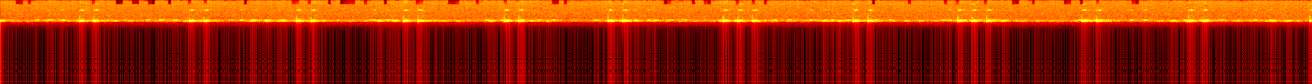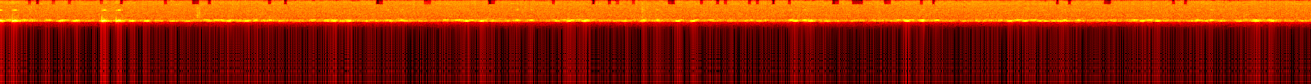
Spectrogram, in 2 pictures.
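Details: High, piercing cricket chirps come in rhythmic groups of two or three pulses, roughly every half second for the first seven seconds, then fade into a continuous shrill ringing tone. The sound is clean and treble-heavy, with no other sounds.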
